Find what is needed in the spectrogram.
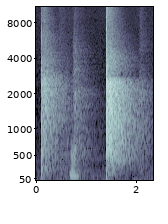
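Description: Two sharp slaps about 1.3 seconds apart, the second louder, each trailing off briefly: a hand striking a partner's arm during a sticking-hands (tai chi / xingyi) demonstration.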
